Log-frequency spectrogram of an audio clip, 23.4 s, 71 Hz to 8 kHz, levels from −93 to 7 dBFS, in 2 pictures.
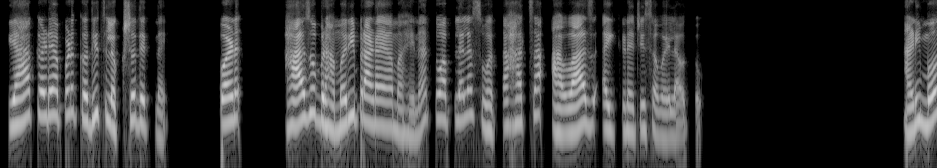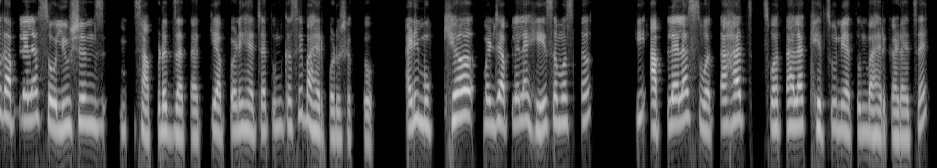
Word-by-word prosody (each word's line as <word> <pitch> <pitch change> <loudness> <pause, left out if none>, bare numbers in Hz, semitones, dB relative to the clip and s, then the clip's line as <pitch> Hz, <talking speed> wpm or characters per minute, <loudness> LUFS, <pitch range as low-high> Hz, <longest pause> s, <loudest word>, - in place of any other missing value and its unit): याकडे 300 +5 +3
आपण 315 +1 +1
कधीच 285 +4 +2
लक्ष 230 0 +1
देत 255 -3 +3
नाही. - - -9 0.7
पण 255 +2 +7 0.6
हा 235 +3 +8
जो 335 - +2
भ्रामरी 235 +4 +4
प्राणायाम 235 -5 +3
आहे 185 -2 -6
ना, 200 +9 -6
तो 285 - -2
आपल्याला 275 +2 -3
स्वतःचा 245 - -4 0.2
आवाज 205 +6 +4
ऐकण्याची 200 0 -4
सवय 170 -4 -7
लावतो. 485 - -10 2.6
आणि 200 +8 +3
मग 265 +6 +4
आपल्याला 280 0 +2
सोल्युशन्स 235 -1 +1 0.4
सापडत 195 +1 0
जातात, 175 -2 -2
की 220 - -1
आपण 200 +1 -2
ह्याच्यातून 210 +1 -4
कसे 235 +7 -6
बाहेर 225 -9 0
पडू 175 -1 -3
शकतो 165 -2 -8 0.5
आणि 245 +5 +3
मुख्य 260 +3 +1 0.3
म्हणजे 240 +1 -1
आपल्याला 250 +2 0
हे 210 0 +1
समजतं, 255 +2 -3 0.6
की 295 +2 -5
आपल्याला 245 +6 +4
स्वतःच 245 +3 -1 0.2
स्वतःला 225 +1 +1
खेचून 220 0 -3
यातून 195 -1 -3
बाहेर 185 -2 -2
काढायचं 170 +5 -4
आहे. 275 - -3
235 Hz, 125 wpm, -23 LUFS, 205-265 Hz, 2.6 s, हा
